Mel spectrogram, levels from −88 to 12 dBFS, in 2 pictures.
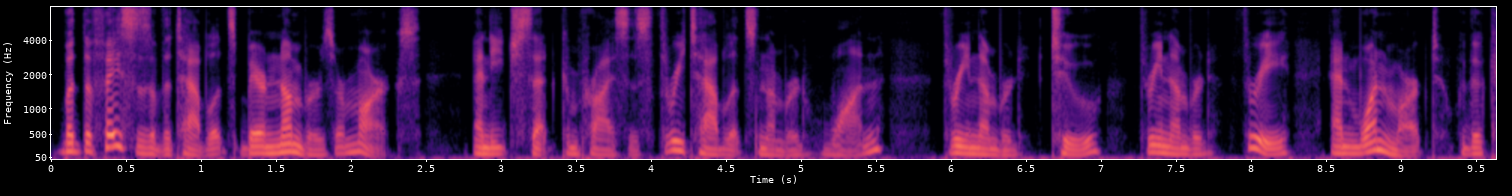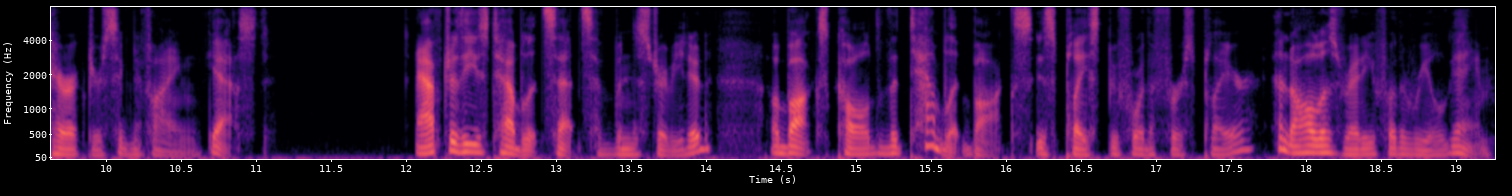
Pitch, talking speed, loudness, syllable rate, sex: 120 Hz, 185 wpm, -25 LUFS, 5.6 syllables/s, male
